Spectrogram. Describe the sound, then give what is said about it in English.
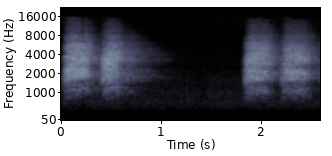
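A Eurasian jay calls in a forest in Lower Austria: harsh, raspy screeches, loud and noisy, come in two pairs of quick calls separated by a short silent gap. “That's the sound of a Eurasian jaybird.”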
